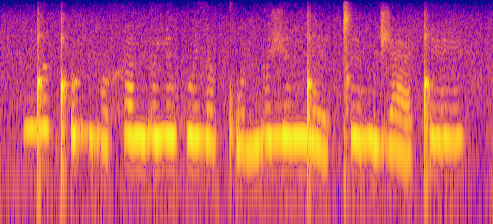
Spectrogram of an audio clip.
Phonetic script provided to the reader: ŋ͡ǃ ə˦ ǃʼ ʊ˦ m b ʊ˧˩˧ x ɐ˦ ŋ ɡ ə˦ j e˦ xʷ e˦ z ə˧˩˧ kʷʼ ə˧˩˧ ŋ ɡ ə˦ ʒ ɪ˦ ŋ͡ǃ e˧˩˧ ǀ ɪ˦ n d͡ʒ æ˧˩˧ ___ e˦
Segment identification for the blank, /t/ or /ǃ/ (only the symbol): ǃ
